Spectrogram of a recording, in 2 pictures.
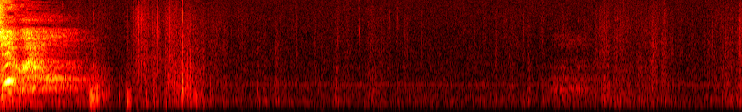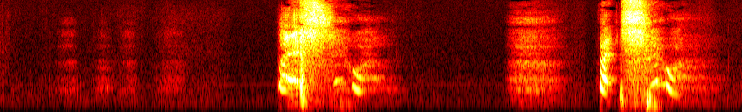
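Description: A run of several forceful sneezes, some preceded by sharp indrawn breaths, separated by quiet pauses: a sneezing fit.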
